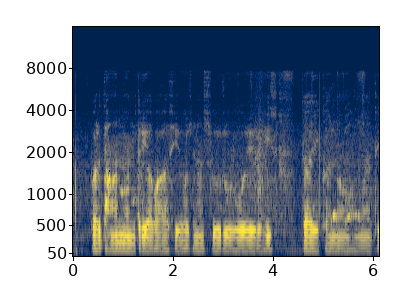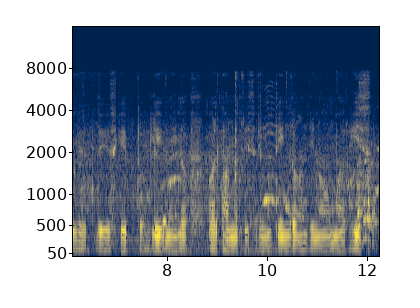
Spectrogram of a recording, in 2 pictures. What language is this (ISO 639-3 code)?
hne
